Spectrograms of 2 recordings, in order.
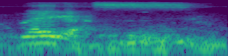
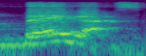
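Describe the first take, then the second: First: The first sound is made with lips apart. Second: The first sound is made with lips together. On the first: The speaker calls it right. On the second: The speaker calls it wrong. "It's not"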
